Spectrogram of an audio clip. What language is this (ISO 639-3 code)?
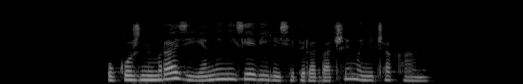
bel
